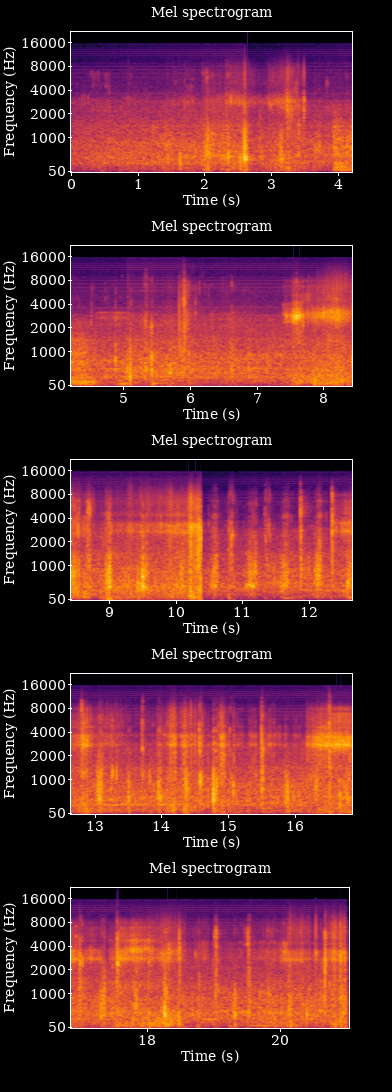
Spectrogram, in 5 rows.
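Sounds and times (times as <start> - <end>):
person chewing food: 1.6 - 3.6, 7.5 - 21.0.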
